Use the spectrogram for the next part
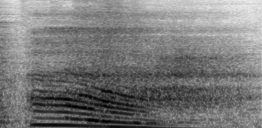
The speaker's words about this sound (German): Wir atmen immer gemeinsam ein und dann durch den Mund aus.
